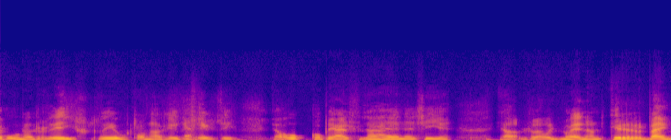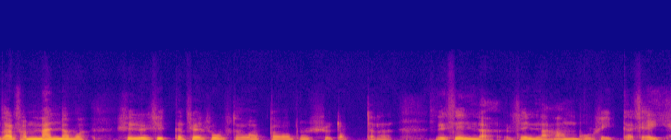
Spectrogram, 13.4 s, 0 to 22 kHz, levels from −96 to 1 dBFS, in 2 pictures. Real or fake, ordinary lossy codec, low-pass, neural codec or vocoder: fake; none; 14.4 kHz; codec, 44.1 kHz, 2.6 kbps, SNAC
